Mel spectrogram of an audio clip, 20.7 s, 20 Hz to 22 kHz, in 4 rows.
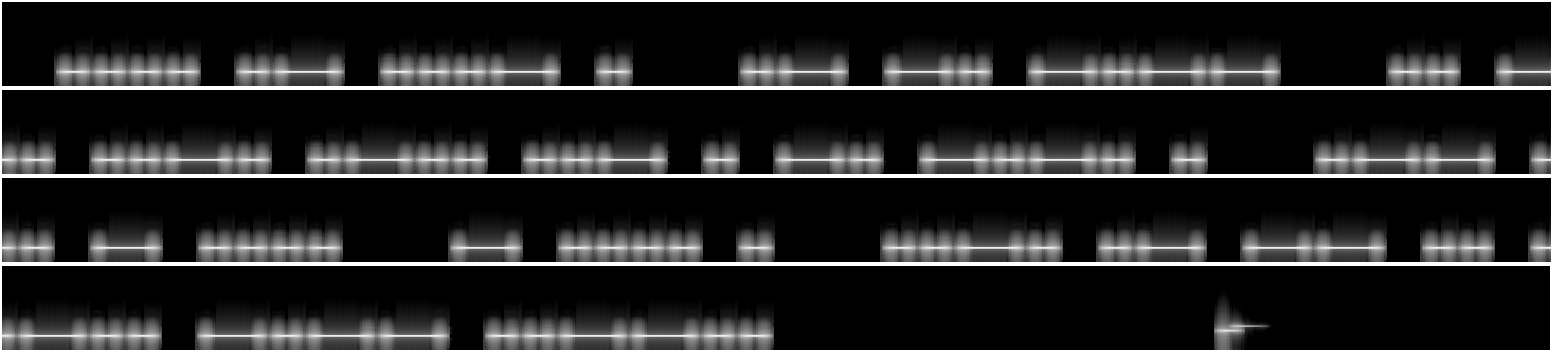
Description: Morse code, heard as a keyed tone, about 20 wpm, 700 Hz. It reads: HAVE ANY INFLUENCE WITH THE FAMILY?
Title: Sentences from Top 1100 Words 20wpm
